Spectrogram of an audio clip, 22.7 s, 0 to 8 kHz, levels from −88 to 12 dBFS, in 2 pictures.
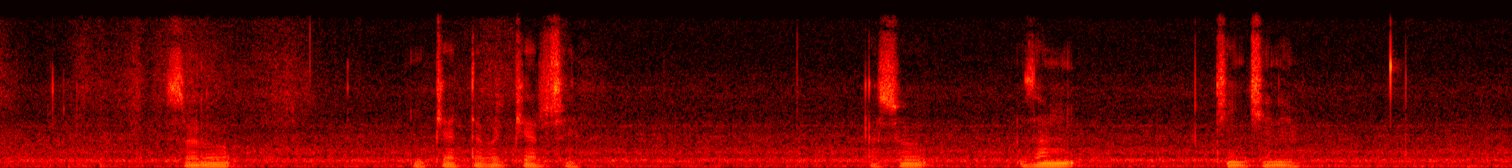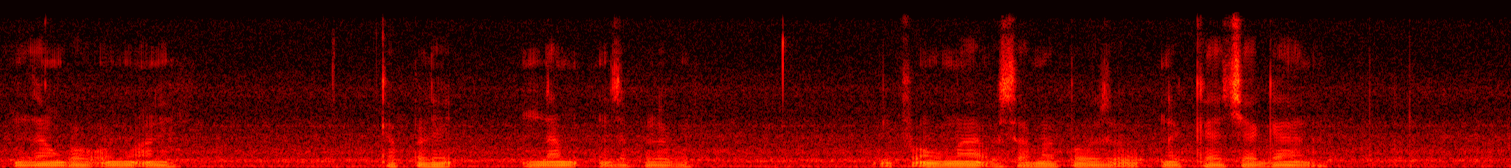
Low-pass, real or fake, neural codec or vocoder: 7.2 kHz; real; none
